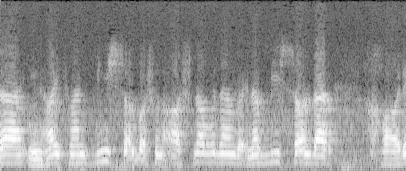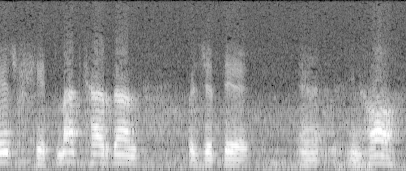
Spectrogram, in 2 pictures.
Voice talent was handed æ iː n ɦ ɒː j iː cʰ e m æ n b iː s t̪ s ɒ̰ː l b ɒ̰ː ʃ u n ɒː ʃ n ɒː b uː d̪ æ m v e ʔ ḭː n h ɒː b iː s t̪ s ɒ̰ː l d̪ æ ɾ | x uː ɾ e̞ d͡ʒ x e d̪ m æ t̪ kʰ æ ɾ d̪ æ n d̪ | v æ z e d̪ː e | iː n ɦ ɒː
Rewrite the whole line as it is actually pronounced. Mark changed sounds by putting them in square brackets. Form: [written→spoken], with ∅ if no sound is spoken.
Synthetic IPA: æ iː n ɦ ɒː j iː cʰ e m æ n b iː s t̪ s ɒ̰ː l b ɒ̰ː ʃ u n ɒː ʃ n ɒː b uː d̪ æ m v [e→æ] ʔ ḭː n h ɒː b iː s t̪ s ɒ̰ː l d̪ æ ɾ | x [uː→ɒː] ɾ e̞ d͡ʒ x e d̪ m æ t̪ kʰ æ ɾ d̪ æ n d̪ | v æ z e d̪ː e | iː n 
